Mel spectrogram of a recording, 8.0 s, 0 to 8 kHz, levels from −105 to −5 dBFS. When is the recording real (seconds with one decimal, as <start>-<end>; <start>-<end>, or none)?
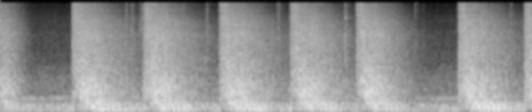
0.0-1.1; 5.0-8.0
